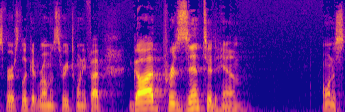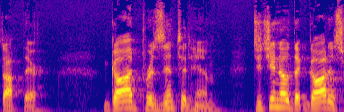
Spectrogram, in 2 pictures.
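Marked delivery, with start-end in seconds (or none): 1.6-3.1 deliberate, drawn-out scripture reading; slow reading. Real, not acted. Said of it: "We're gonna read it slowly". 5.7-7.0 slow, weighted scripture quote; slow reading. Real, not acted. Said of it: "We're gonna read it slowly".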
